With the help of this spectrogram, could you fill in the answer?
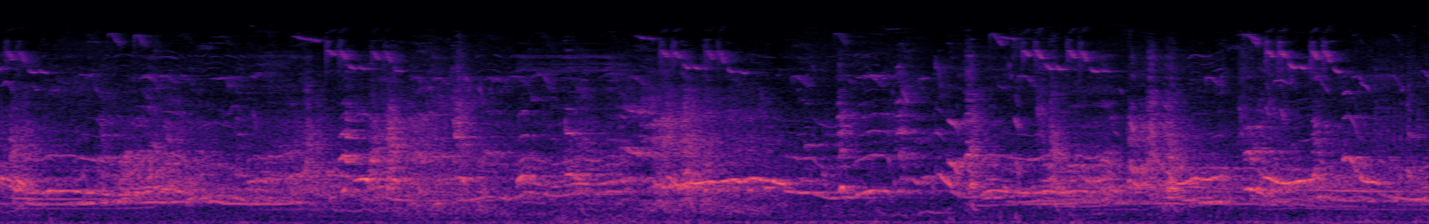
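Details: Pack of caged wolves howling while fighting, a dense chorus of overlapping mid-pitched howls broken by harsh noisy bursts and snarling scuffles that come in waves.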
